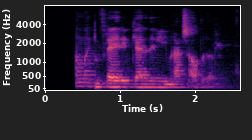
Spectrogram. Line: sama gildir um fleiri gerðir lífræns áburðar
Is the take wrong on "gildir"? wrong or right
wrong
